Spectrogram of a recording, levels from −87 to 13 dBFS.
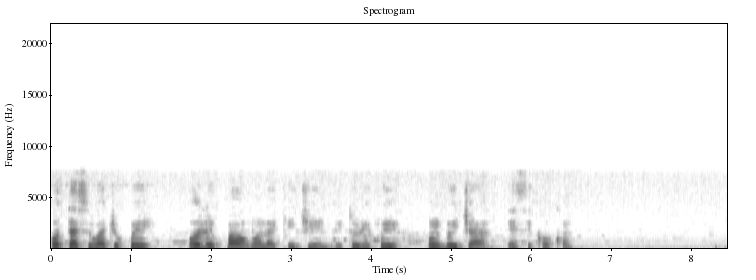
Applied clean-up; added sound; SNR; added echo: none; none; none; none.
